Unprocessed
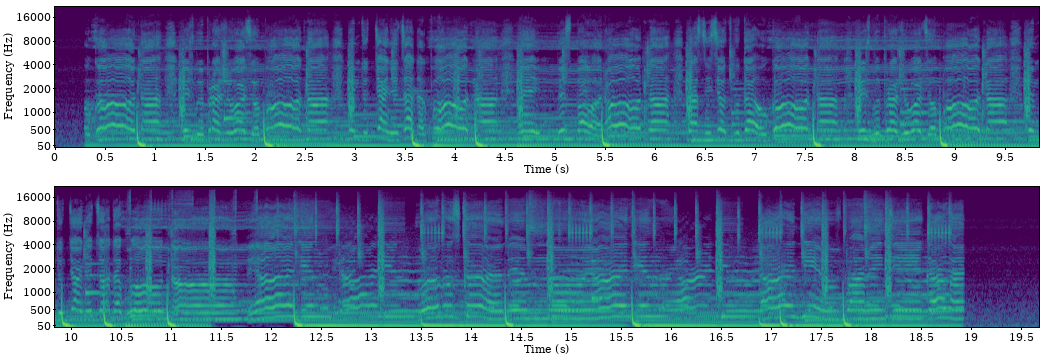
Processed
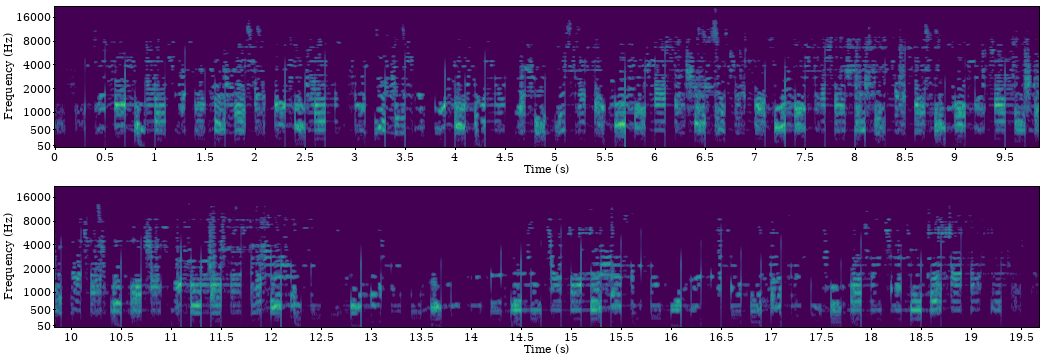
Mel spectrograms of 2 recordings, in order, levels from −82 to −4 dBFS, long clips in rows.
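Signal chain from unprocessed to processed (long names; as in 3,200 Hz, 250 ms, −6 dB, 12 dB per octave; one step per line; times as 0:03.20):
lower of the sound and its delayed copy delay 1.8 ms
soft clipping −23 dBFS, distortion −16 dB
spring reverb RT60 1.6 s, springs 40 ms, chirp 35 ms, DRR 16 dB
0:07.46–0:08.89: compressor whose output falls as the input rises −32 dBFS, ratio −0.5
0:13.08–0:14.30: high-shelf EQ 4,400 Hz → 2,400 Hz −8.5 dB
on a send: multi-tap delay 97/420 ms −5/−18.5 dB
on the sum: gate on every frequency bin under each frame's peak −20 dB strong
double-tracking delay 12 ms −8 dB
high-pass on a step sequencer 10 Hz 660–5,900 Hz
level −6 dB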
